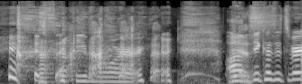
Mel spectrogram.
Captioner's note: laughter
